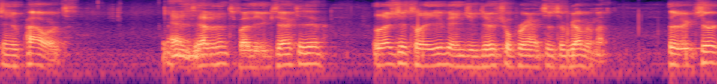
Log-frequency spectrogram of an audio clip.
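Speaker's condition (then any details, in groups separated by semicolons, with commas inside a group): Medical condition affecting speech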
